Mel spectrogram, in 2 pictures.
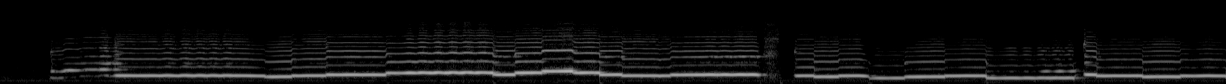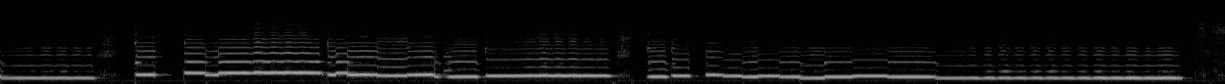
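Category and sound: native American flute playing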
